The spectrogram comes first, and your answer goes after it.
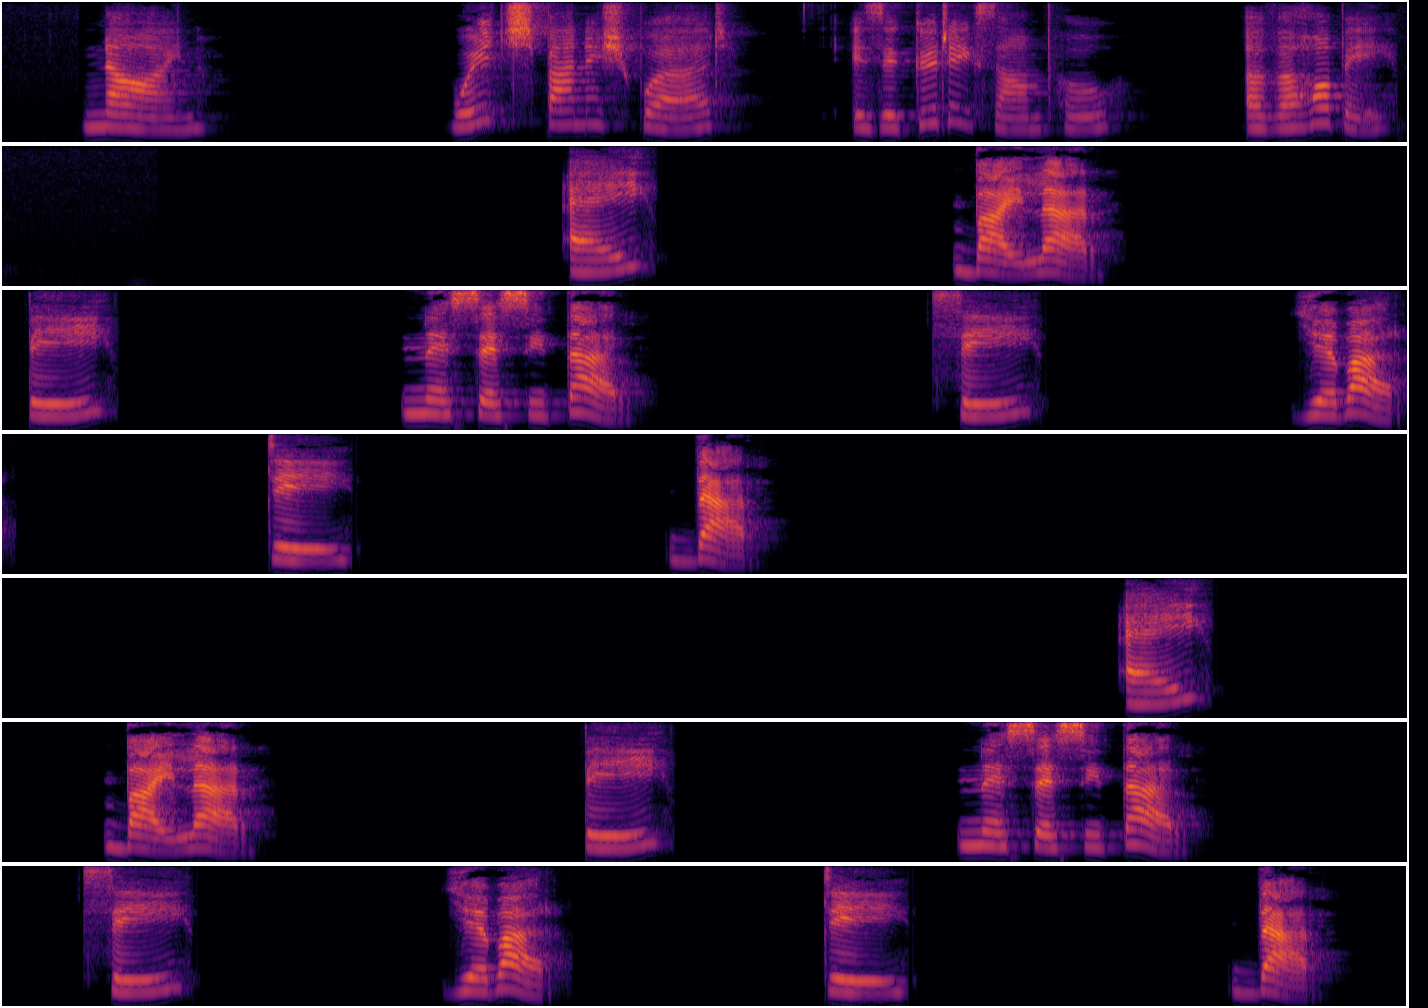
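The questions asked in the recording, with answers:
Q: Which Spanish word is a good example of a hobby?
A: A: Bailar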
